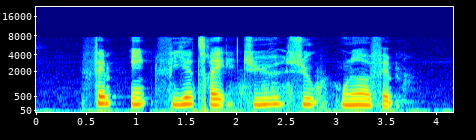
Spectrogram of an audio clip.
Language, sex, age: Danish, female, 30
